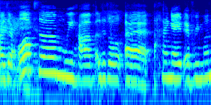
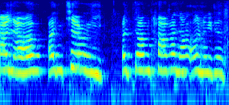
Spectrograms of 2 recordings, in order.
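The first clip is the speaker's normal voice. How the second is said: put-on loud, high-pitched Irish accent; 6 semitones higher, 5 dB louder than usual. Asked what Chewie's Irish accent sounds like, the speaker does Chewie with Irish accent. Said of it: "what's Chewy's Irish accent?".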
